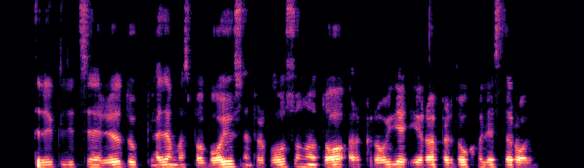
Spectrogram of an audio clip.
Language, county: Lithuanian, Kaunas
